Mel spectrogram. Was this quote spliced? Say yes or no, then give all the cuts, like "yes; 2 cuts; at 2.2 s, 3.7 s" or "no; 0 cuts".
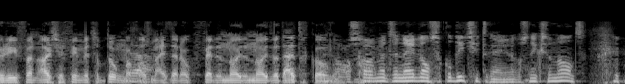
yes; 2 cuts; at 1.0 s, 2.4 s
